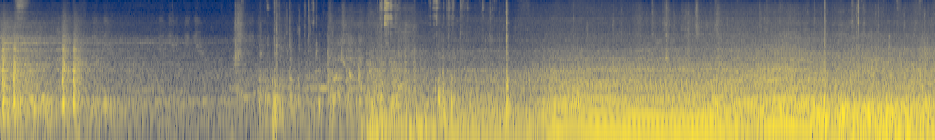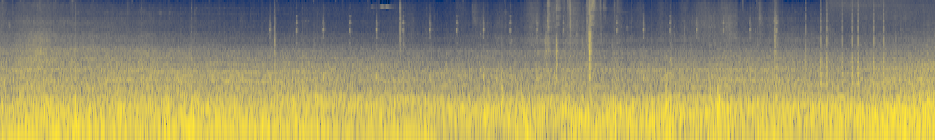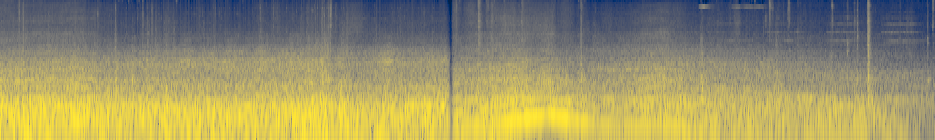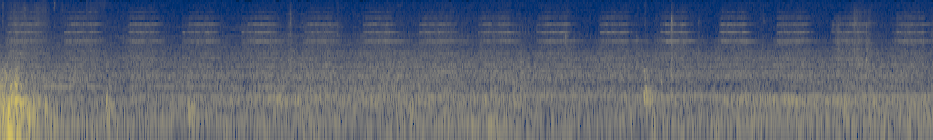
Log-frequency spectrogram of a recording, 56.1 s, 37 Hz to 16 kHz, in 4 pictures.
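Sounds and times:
road noise: 0:00.0 - 0:44.0
car engine: 0:04.6 - 0:42.6.

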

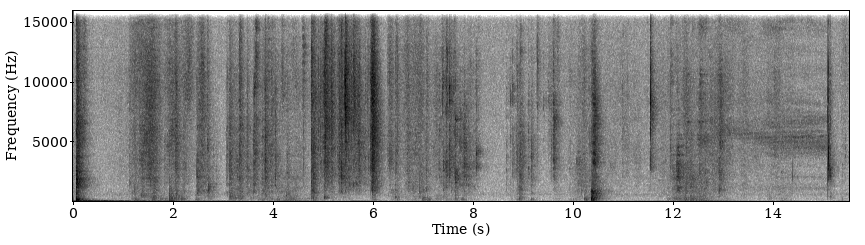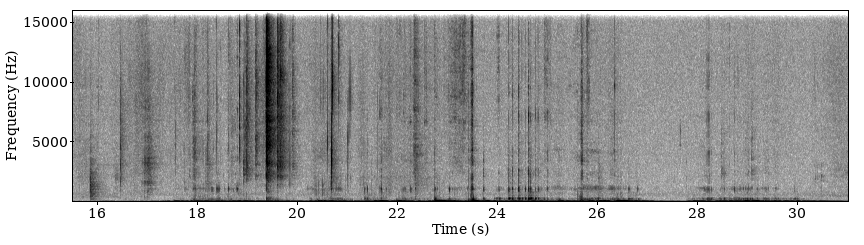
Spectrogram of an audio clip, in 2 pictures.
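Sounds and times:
packaging crinkling and rustling: 0:01.6 - 0:10.4, 0:17.0 - 0:23.6.

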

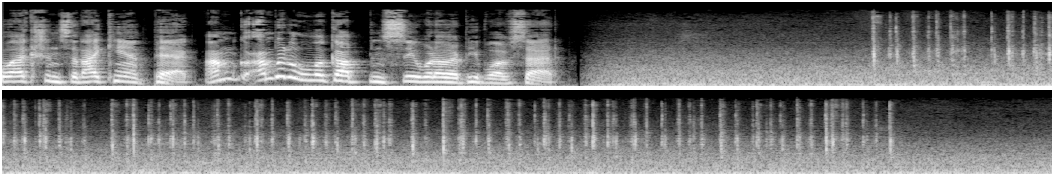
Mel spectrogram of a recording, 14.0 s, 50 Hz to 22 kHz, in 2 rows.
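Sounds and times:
keyboard typing: 0:05.8 - 0:13.0.

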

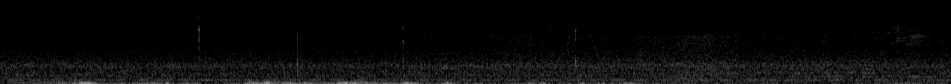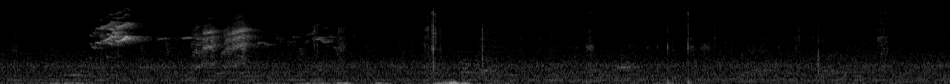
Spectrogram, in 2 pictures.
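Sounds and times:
bird warbling: 0:10.4 - 0:12.9.

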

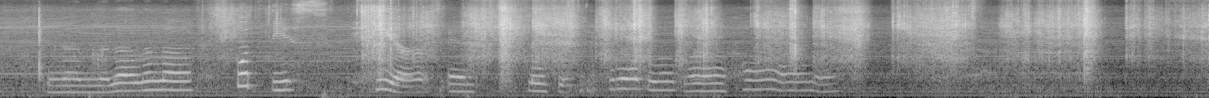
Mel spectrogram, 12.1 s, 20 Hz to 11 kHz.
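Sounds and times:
child singing: 0:00.4 - 0:08.6
metal ball chain rattling on floor: 0:03.6 - 0:12.0.

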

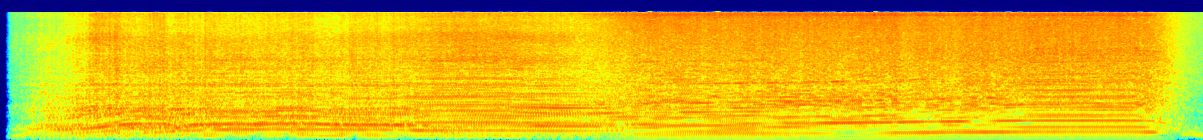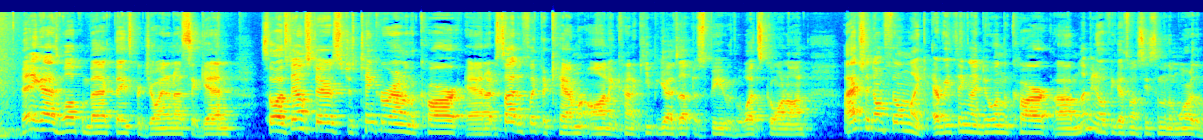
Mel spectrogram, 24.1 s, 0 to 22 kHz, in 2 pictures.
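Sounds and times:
race engine revving high: 0:00.1 - 0:12.2.

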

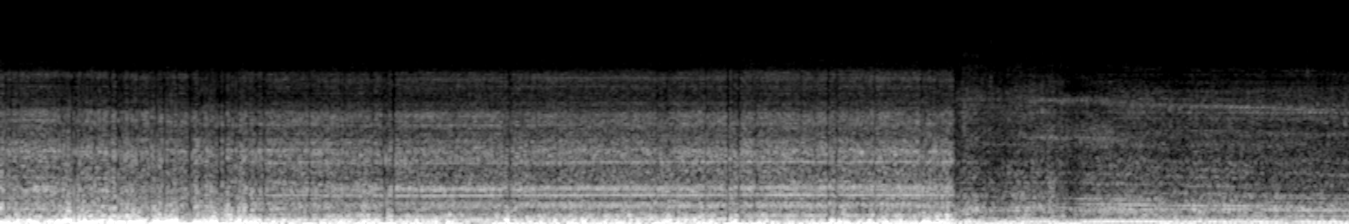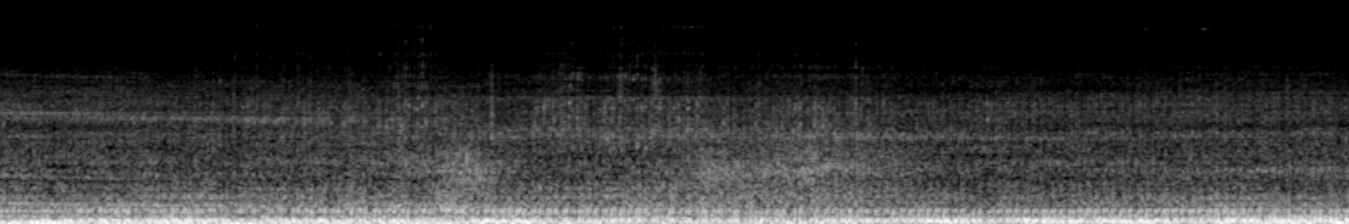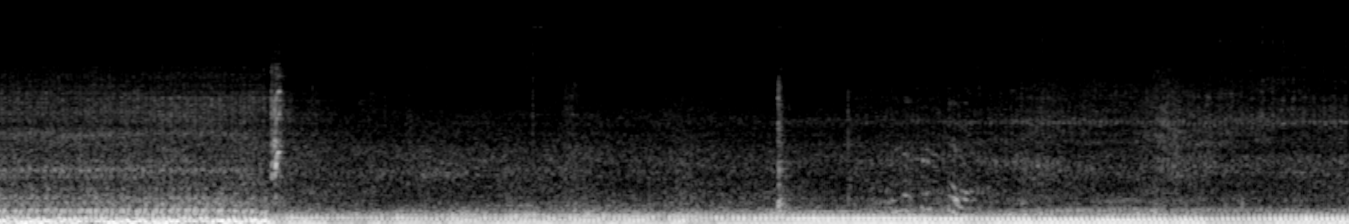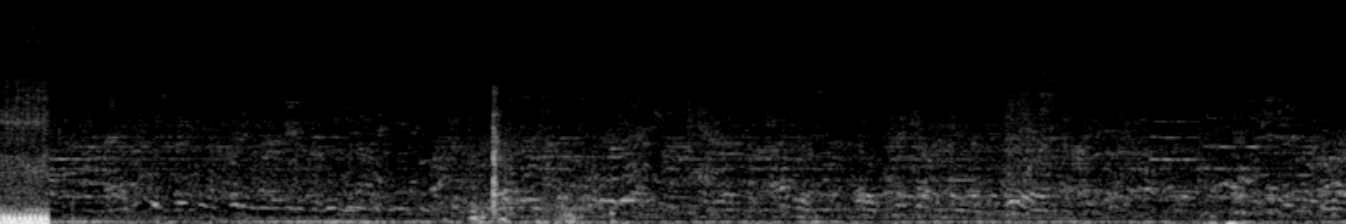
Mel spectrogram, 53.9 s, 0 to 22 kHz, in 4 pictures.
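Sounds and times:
motorcycle engine: 0:00.0 - 0:41.0.

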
